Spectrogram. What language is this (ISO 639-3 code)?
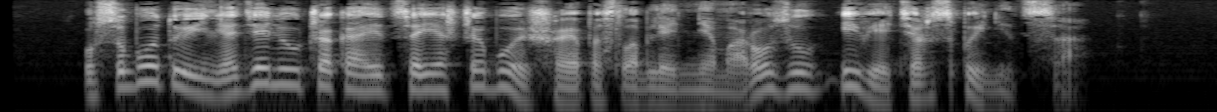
bel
